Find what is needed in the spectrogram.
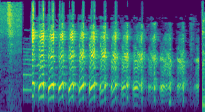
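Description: High-pitched laughter: a rapid run of short repeated 'ha' sounds, about five a second, starting suddenly about half a second in and running on almost to the end.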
